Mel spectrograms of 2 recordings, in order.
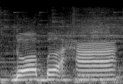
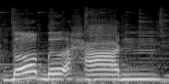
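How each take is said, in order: First: The word ends with an open vowel. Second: The word ends with an n sound. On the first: "maka diganti membacanya berubah fathah saja" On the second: "yang sering keluar di dalam Al-Quran yaitu dobehan"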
